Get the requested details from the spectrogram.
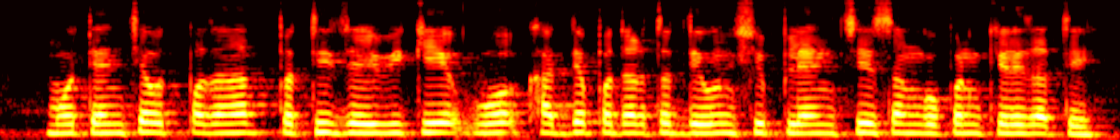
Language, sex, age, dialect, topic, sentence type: Marathi, male, 18-24, Standard Marathi, agriculture, statement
